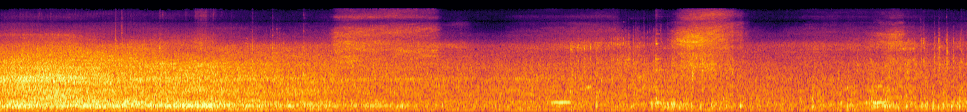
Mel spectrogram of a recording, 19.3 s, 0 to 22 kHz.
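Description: Train noise at a station platform: a Class 43 HST power car's diesel engine running close by, loudest at the start and fading. A passenger train moves along the next platform, with two short air hisses about seven and fourteen seconds in.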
